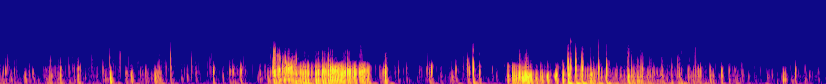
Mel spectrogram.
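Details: Long recording of hunger stomach growling: low rumbles with continuous rattling, bubbling sounds.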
